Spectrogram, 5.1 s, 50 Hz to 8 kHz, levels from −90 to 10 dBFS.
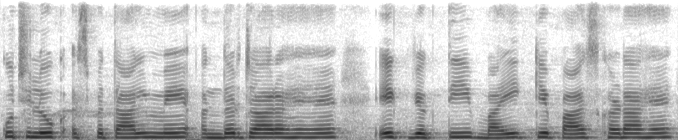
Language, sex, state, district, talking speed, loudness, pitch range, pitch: Hindi, female, Gujarat, Valsad, 175 wpm, -15 LUFS, 225-240 Hz, 230 Hz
